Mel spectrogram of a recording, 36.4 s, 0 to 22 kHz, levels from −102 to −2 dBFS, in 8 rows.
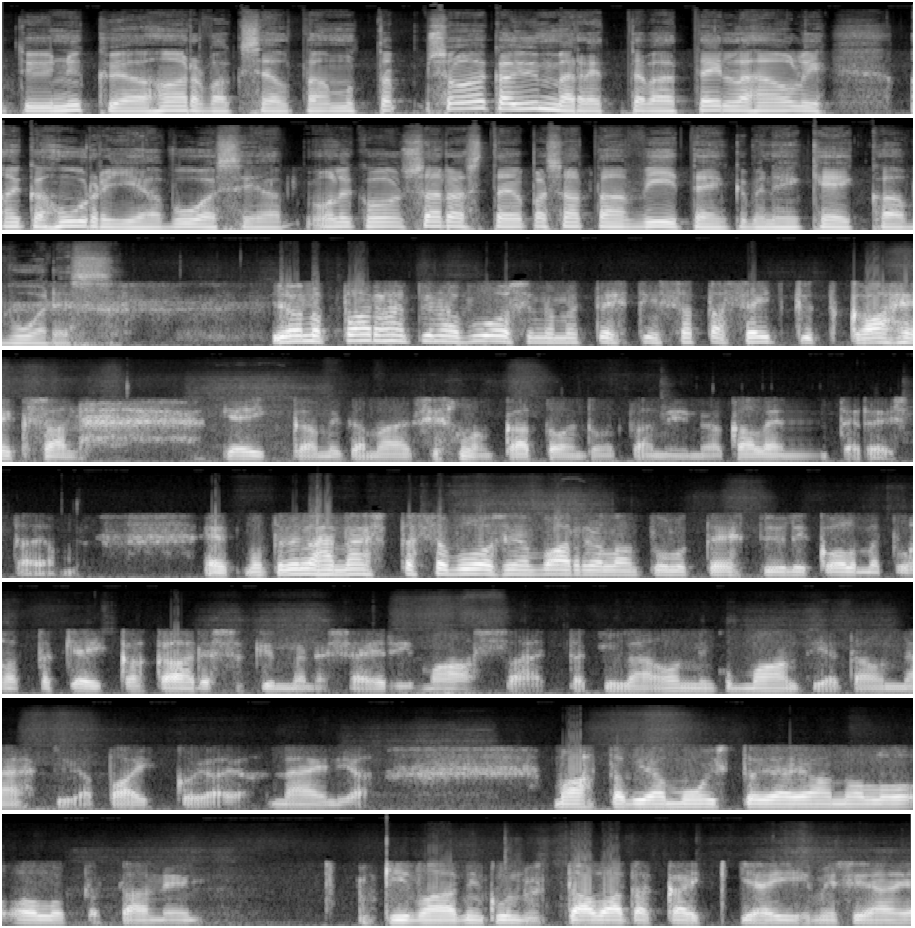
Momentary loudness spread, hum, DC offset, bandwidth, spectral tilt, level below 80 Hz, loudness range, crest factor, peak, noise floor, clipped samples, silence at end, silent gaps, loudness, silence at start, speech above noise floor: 14 LU; none; under 0.1%; 14 kHz; -6.5 dB/octave; -48 dBFS; 8 LU; 16 dB; 0 dBFS; -53 dBFS; under 0.1%; 0 s; none; -16 LUFS; 0.1 s; 38 dB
